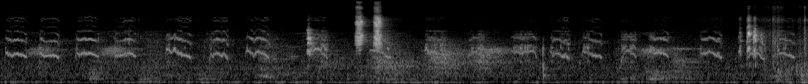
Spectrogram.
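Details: Male budgie feeds a baby: evenly spaced thin chirps with bright overtones, roughly two per second, broken midway by two sharp loud squawks, then more chirping and a final harsh squeal, with a low background hum.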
